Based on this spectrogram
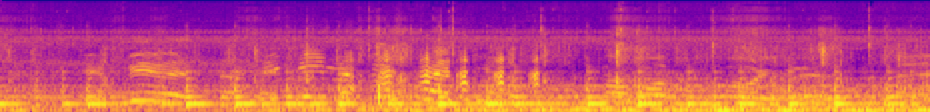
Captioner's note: chattering, laughing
